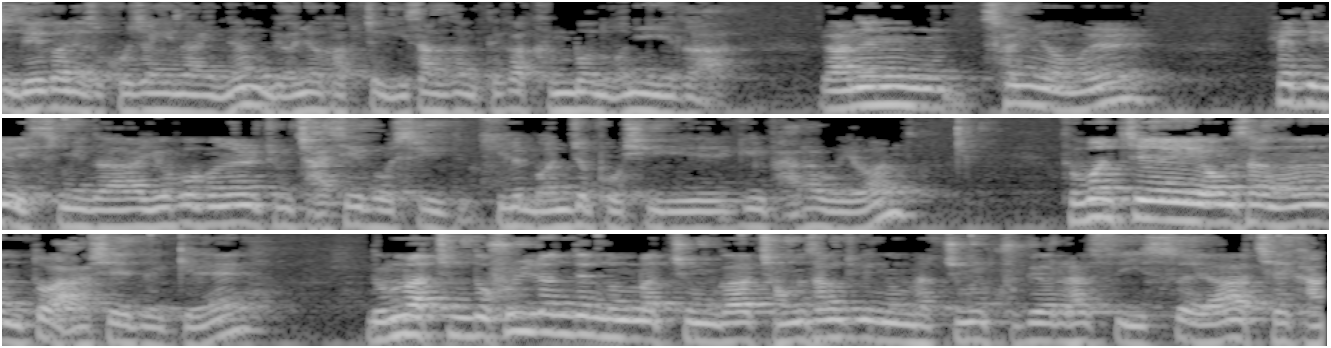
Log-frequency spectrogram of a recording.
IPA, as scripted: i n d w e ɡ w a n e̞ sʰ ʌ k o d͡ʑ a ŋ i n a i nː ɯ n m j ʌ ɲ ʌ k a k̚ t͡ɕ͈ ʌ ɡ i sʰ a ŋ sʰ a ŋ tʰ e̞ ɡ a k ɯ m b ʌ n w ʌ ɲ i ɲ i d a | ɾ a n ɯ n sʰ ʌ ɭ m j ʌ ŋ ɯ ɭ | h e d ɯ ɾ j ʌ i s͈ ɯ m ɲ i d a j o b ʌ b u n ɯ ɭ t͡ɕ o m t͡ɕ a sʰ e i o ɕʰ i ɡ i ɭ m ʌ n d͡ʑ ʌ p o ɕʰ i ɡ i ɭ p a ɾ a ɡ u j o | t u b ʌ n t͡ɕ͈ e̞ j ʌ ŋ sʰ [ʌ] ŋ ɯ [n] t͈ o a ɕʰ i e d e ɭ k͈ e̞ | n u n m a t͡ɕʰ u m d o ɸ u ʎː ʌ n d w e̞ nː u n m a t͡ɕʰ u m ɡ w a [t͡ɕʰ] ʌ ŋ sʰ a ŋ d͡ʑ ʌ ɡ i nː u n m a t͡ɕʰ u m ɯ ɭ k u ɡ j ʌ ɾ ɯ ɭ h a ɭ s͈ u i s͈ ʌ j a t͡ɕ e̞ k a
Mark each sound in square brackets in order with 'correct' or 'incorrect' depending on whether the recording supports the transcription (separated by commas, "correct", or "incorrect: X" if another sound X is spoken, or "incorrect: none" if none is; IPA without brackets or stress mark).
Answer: incorrect: a, correct, incorrect: t͡ɕ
